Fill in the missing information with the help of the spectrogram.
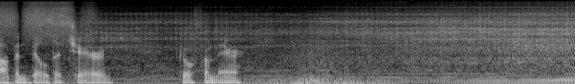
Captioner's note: lathe whirring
